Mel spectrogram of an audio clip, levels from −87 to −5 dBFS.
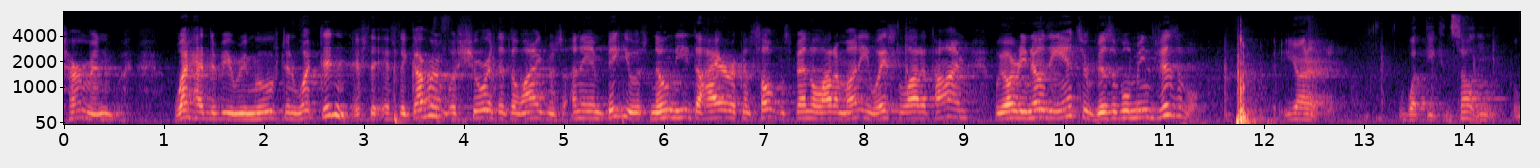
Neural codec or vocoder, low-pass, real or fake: none; 7.2 kHz; real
